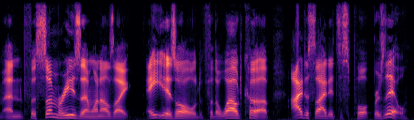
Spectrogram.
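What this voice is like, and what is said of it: English accent. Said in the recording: “I came from England where obviously, you know, that's the accent”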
